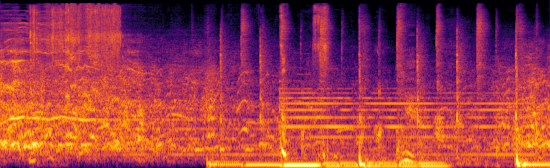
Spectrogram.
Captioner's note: all laughing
